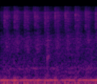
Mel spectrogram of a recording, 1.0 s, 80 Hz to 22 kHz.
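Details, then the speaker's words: SensorMedics 3100A high-frequency oscillatory ventilator set for a 13-month-old, roughly 8 kg child at 10 Hz, I:E ratio 1:2 (33% inspiratory time): steady mechanical hum, fine rapid buzzing vibration and airflow hiss. "we're going to pick a frequency of 10 Hertz and virtually all of our patients are managed with an ite ratio of one to two giving a percent inspiratory time with 33%"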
